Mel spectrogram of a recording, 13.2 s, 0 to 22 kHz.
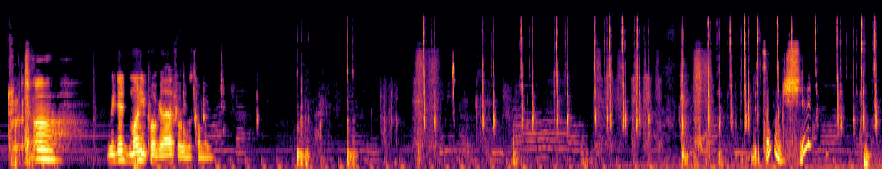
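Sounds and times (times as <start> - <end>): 
speech: 0.2 - 3.4, 11.6 - 12.3
typing on a computer keyboard: 6.2 - 6.6, 7.2 - 11.5, 12.2 - 13.2.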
